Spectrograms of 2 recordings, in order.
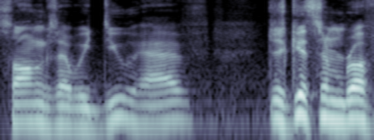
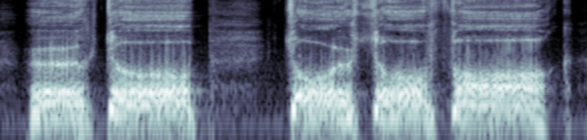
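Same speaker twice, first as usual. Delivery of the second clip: low metallic scream, louder; 10 dB louder than usual. Giving a lyric from the new track on request: low metal scream. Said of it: "That was a somewhat of a low".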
